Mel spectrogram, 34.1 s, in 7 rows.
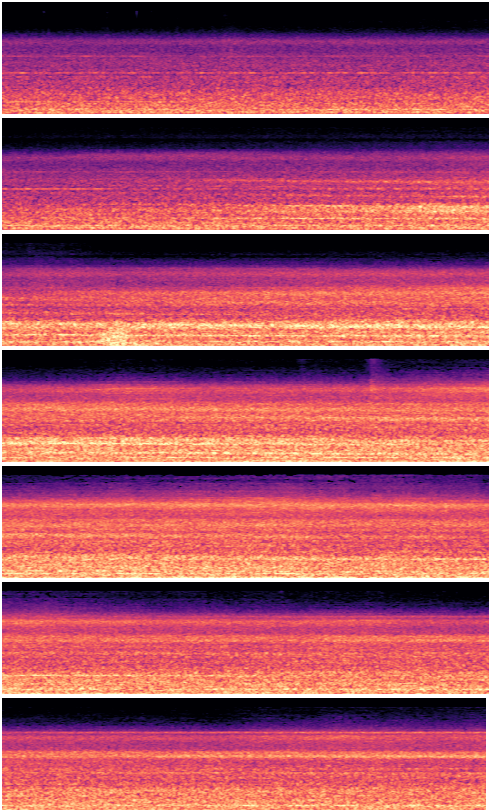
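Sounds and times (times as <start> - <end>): train rolling into station: 7.0 - 20.0.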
